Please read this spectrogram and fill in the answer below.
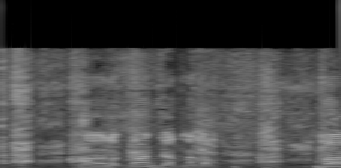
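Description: A Rottweiler attacking a man on the ground: breathy dog sounds, with a pitched voice calling out from about half a second in.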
